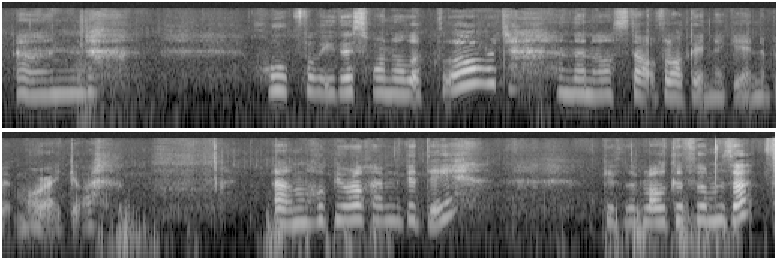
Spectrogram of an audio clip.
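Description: A woman's voice: sits high, creaky. A young woman, chatting casually and a little out of breath while vlogging on a windy street, full of fillers and asides. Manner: chatty, rambling with many fillers. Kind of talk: casual walking vlog. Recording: faint background noise, wind.

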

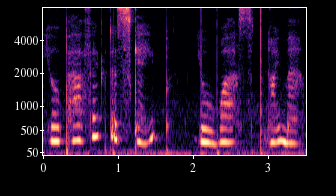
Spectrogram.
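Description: A woman voicing a friendly, patient librarian in a whispered role-play, speaking in a soft, soothing library whisper. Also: high-pitched, fairly even intonation, slow pace, slight background noise. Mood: gentle, accommodating. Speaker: ASMR performer playing a librarian.

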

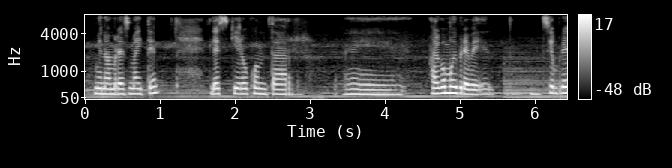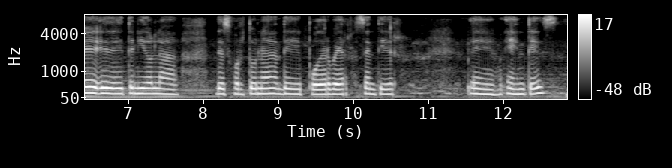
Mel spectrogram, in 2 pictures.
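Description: Flat-toned, mellow woman. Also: medium pitch, slight background noise. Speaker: follower telling her own paranormal story. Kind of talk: casual spoken storytelling.

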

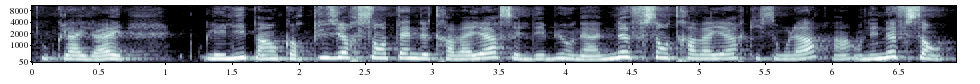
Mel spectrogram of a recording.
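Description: Animated woman storyteller on stage. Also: fairly high pitch, normal speed. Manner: animated, addresses the audience, acts out scenes. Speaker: stage performer telling a true story. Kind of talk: lively stage storytelling to an audience.

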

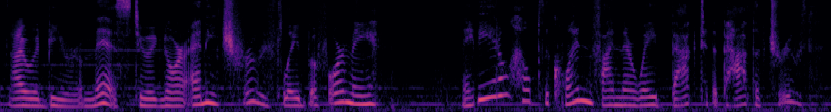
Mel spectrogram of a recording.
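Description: Over loud background music, an actress voices an excitable young woman scholar in video game dialogue. Lightly acted in a mid-range voice, she gushes earnestly, rambling, and turns halting and self-correcting when flustered.

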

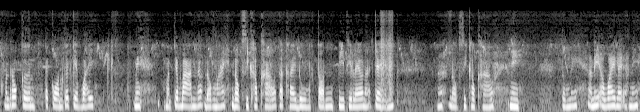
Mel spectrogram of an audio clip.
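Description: A woman's voice: a little high, a little mellow. An older woman chatting casually as she vlogs in her garden, pointing things out as she goes. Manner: chatty show-and-tell, often pointing things out. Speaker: gardening vlogger. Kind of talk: casual vlog chat while gardening. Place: outdoors in a rural garden. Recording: outdoor recording with clear background noise.

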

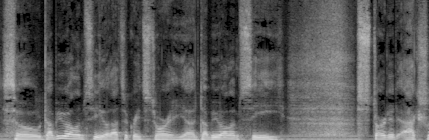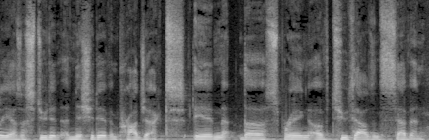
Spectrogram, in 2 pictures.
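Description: Mellow-voiced professor from New Hampshire. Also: male voice, mid-range voice, takes it slowly, a little hiss or hum. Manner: relaxed storytelling with fillers. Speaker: radio professor. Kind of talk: interview answers. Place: studio with green screen.

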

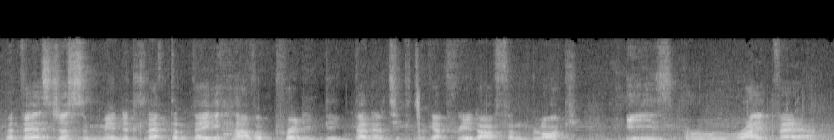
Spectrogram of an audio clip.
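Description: Esports co-caster, mid pitch, enthusiastic and a bit halting, faint music underneath. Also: lively intonation, a bit bright. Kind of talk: esports color commentary.

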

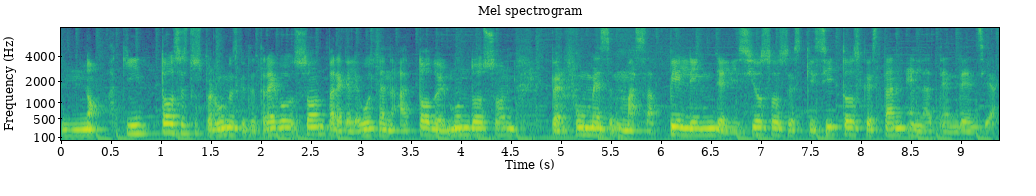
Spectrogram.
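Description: A man talks through a perfume review with plenty of relish, breaking into savoring sighs and exclamations. His voice sits at an ordinary middle pitch, and faint music plays behind him. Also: a little mellow. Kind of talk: casual review vlog.

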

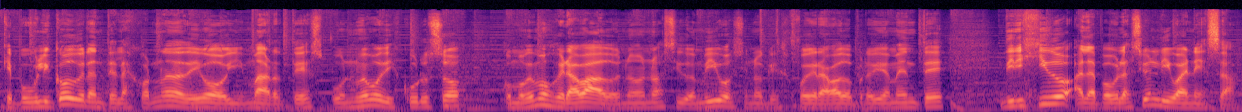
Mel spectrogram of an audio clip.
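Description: A male news anchor reads the day's international report in a measured, formal manner. His pitch sits in a middle range for a man. Soft music plays beneath him. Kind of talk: newsroom co-anchoring.

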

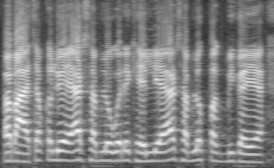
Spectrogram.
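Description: A man's voice: high-pitched, level tone, fast talker, pitched below the performer's own voice, natural voice. Grumbling young hero, voiced by a man, chatty and exasperated. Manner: exasperated, chatty, addresses viewers. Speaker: gaming channel host. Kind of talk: comic fan dub over gameplay.

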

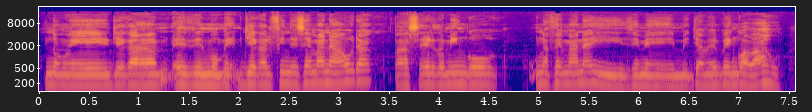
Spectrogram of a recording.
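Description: A woman's voice: fairly low pitch, level tone, mellow. Distressed young Andalusian woman. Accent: Andalusian Spanish. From Spain. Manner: distressed, rushed retelling. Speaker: interviewee. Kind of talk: emotional testimony.

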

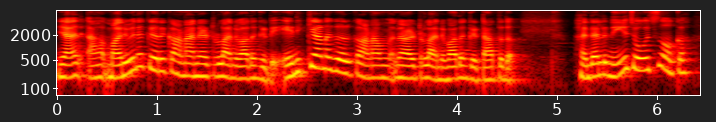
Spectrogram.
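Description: A woman voicing a stern, resentful middle-aged mother who scolds with sharp questions. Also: medium pitch, lively intonation, quick pace, close to an everyday voice.

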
